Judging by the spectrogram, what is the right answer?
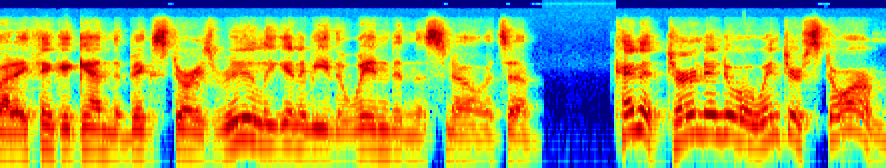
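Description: In an Upper Midwest accent, a man talks very fast in a fairly high voice with very wide pitch swings, against a quiet background. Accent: Upper Midwest (Minnesota). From Minnesota. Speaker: climatologist. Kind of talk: interview about weather. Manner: animated.

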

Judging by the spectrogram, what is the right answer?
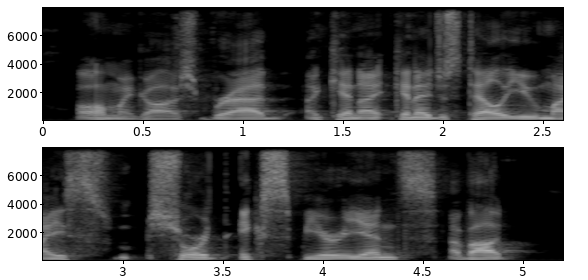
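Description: On a very clean recording with a silent background, the voice moves at a moderate pace in a flat monotone. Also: man. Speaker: podcast co-host and game critic. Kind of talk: casual chat.

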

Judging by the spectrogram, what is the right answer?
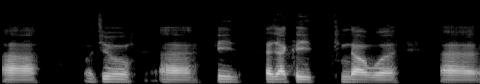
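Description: A man's very slow speech, with a dry, close sound and no echo. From born in China, raised overseas from age 9. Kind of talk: personal testimony interview. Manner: halting, many fillers.

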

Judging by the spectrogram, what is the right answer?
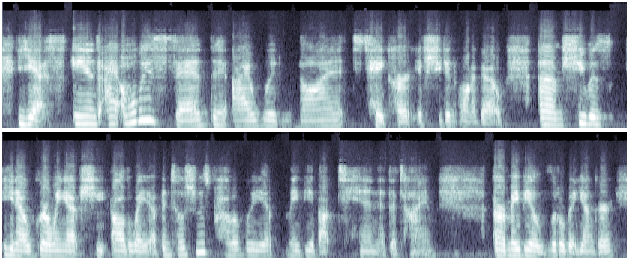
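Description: A woman with a Southern US accent speaks at a fairly low pitch and a moderate pace, with ordinary pitch variation. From Arkansas, US South. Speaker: storyteller guest, former law enforcement worker. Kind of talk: personal testimony interview.

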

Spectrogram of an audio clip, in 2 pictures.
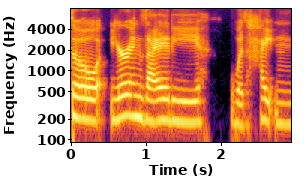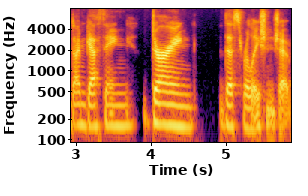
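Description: A woman's normal speaking voice, fairly low in pitch, at a fairly slow pace with fairly even intonation, over a quiet background. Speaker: podcast host and breakup coach. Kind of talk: casual interview chat.

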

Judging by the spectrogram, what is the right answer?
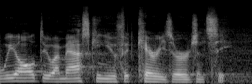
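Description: Speaking at a very fast pace, a man with an American accent has a bright, sharp tone. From Illinois. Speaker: pastor. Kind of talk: sermon.

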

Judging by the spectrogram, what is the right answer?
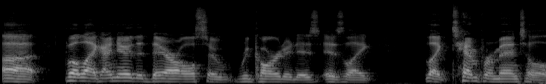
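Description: A man with an American accent has an unremarkable speaking voice at medium pitch. He speaks at a moderate pace with fairly even intonation. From California. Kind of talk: casual chat. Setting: video call.

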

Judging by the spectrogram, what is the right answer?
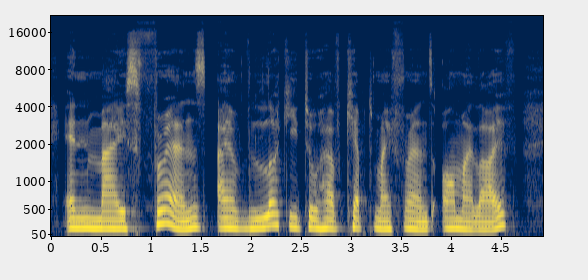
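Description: The voice has a slight non-native accent and a dark, mellow tone at a very slow pace. The recording is very clean, with a silent background. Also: woman. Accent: slight foreign. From not from New York City. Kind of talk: casual interview. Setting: showroom in Manhattan.

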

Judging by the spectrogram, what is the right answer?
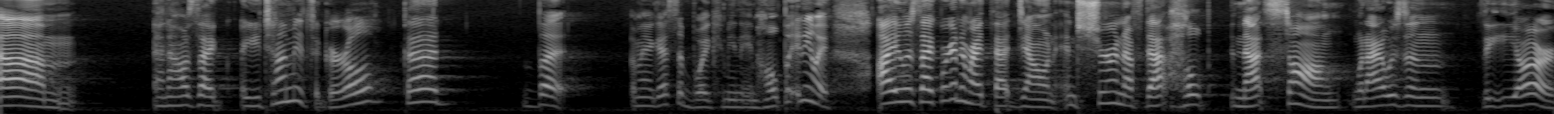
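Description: A woman speaks in an animated, bright, sharp tone with lively intonation and big swings in loudness, her pitch fairly high. Her pace is fairly quick, broken by long, frequent pauses. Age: 30s. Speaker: church member. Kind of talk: testimony. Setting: stage with audience.

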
